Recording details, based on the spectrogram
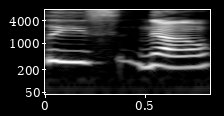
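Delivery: mock mortified, high, embarrassed begging plea. Retelling own teenage reaction to mom chatting with Kat: imitating embarrassed pleading. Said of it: "when you're a teenager and, like, embarrassed".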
